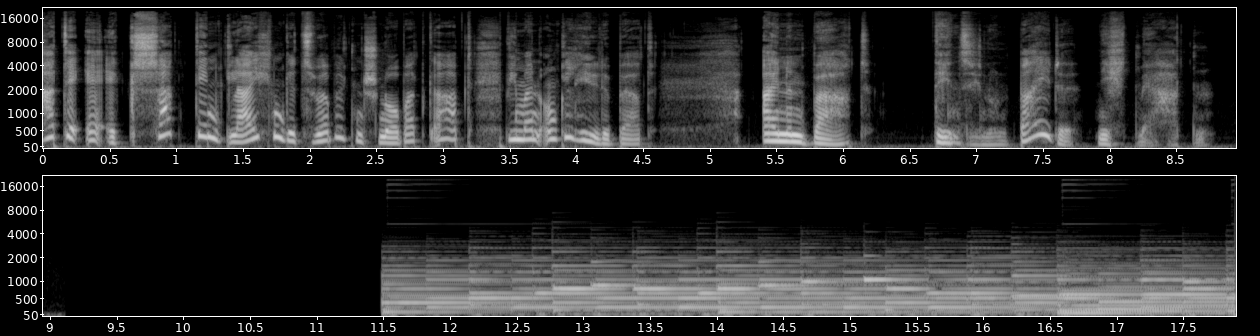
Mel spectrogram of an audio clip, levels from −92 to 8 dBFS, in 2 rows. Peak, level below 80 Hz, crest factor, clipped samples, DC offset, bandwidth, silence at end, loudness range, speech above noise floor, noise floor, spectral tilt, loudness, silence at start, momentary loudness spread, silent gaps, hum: -2 dBFS; -48 dBFS; 20 dB; under 0.1%; under 0.1%; 20 kHz; 0 s; 12 LU; 22 dB; -42 dBFS; -4.5 dB/octave; -21 LUFS; 0 s; 13 LU; 9.12-11.49 s; none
